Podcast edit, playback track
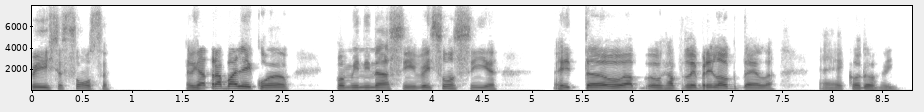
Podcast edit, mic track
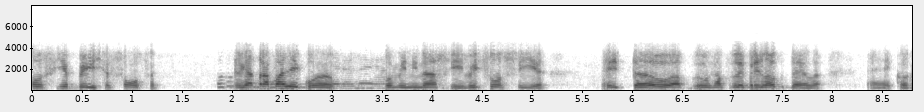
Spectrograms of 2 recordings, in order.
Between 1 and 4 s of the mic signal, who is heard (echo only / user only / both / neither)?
both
